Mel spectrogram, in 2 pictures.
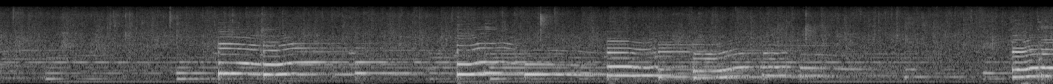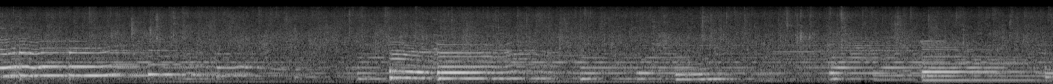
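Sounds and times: rain hiss: 0.0 - 21.0
sitar playing slowly: 0.0 - 21.0.

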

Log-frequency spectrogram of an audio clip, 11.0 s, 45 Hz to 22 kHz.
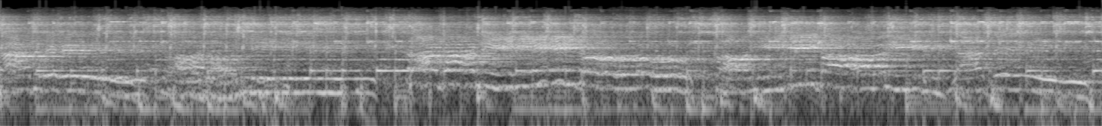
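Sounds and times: higher voice singing: 0.0 - 11.0
jingling percussion: 0.0 - 11.0
voices singing long note: 0.0 - 11.0.

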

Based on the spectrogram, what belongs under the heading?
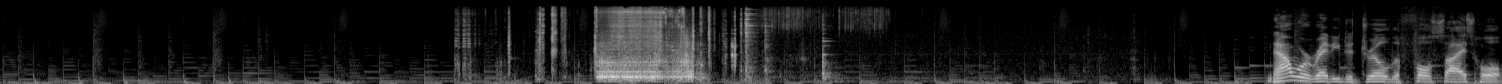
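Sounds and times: metal scraping and clatter: 4.6 - 8.9.

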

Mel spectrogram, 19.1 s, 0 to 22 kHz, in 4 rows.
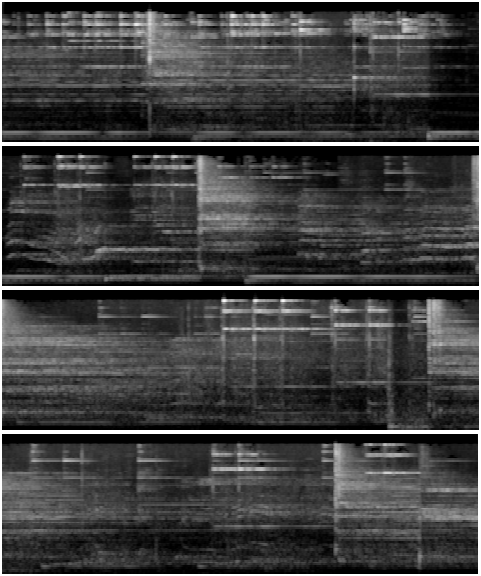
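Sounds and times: bells or gongs ringing: 0.0 - 19.0.

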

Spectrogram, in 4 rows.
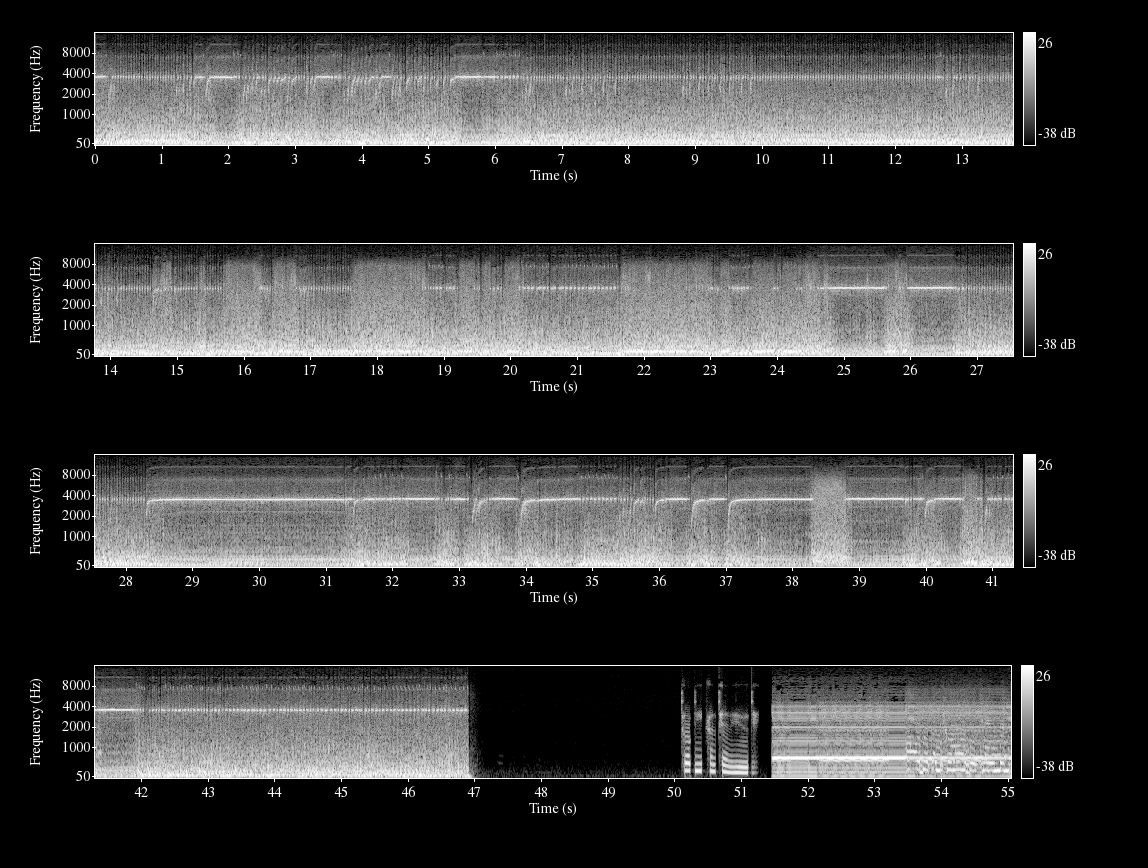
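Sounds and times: high whine dipping in pitch: 0.0 - 47.0, 51.4 - 55.0
distorted noise music: 0.0 - 47.2, 50.1 - 55.0.

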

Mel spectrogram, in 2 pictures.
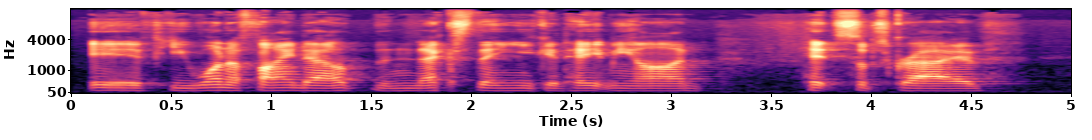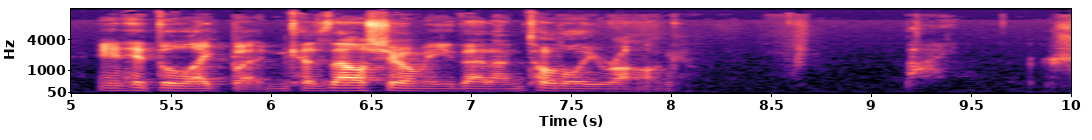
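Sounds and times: soft breath: 3.2 - 3.7, 4.6 - 5.2, 8.4 - 10.0.

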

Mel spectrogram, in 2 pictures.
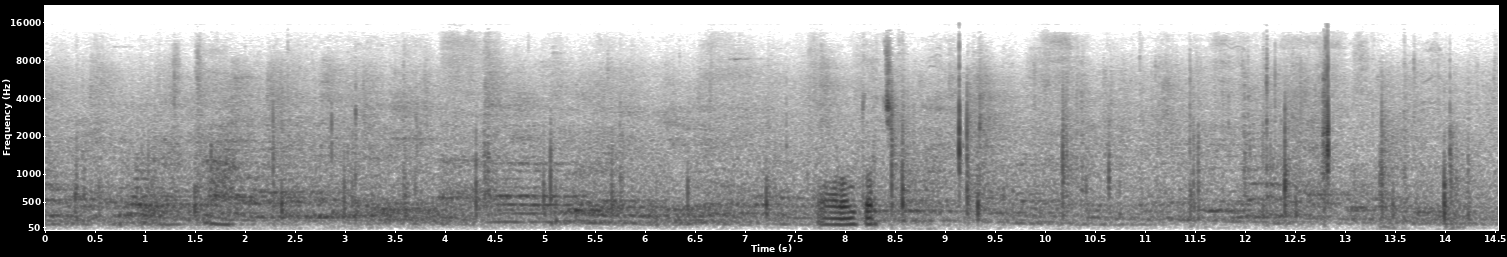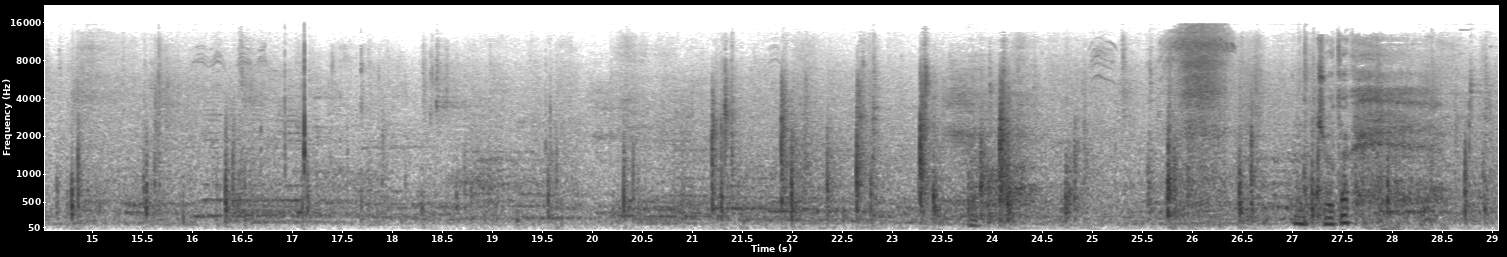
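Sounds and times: faint indistinct voices: 0.0 - 29.0
footsteps on walkway: 8.4 - 18.8, 19.5 - 29.0.

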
